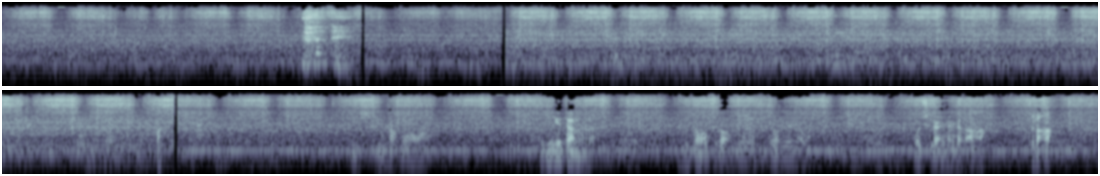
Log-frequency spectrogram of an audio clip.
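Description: A printer's carriage whirs as it slides back and forth.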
